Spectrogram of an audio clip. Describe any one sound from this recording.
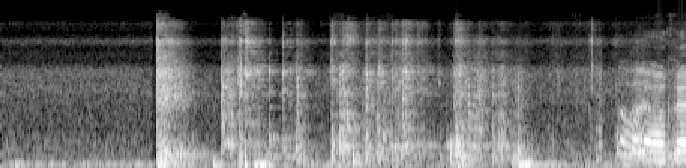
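Objects clatter and crash as a man falls.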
